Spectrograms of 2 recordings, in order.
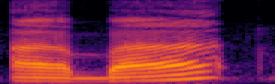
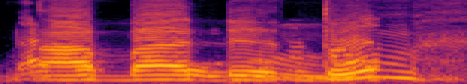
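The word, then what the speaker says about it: عَبَدْتُّمْ: Nah, di sini ada abatum. Nah, ya. Di sini tasdid tanya. Nah, gini, ini dibacanya gimana? Abatum. Abadetum atau gimana nih? Dipantulkan tidak dalnya? Tidak. Tidak ya. Tapi digimanakan? Diidghamkan.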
